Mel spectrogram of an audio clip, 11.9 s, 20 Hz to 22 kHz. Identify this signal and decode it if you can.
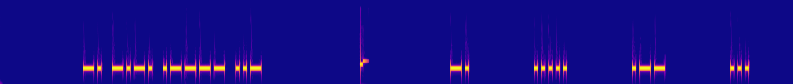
Morse code, heard as a keyed tone, about 22 wpm, spaced as for 11 wpm, 700 Hz. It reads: NC1U N5WS
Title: USA Call Signs - 6x Character Spacing - 22wpm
